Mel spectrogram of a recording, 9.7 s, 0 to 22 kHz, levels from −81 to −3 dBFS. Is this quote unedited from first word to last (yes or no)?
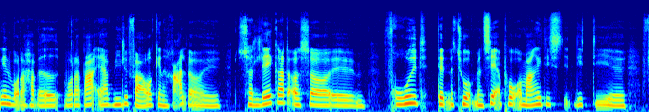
no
